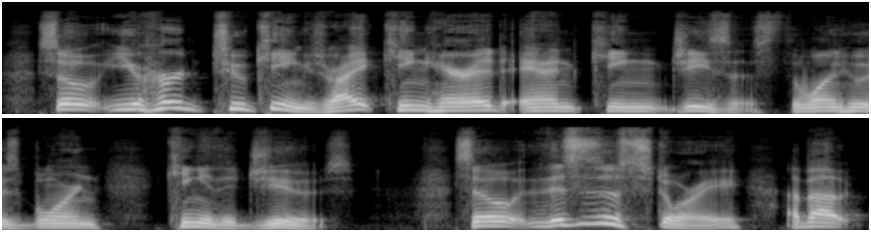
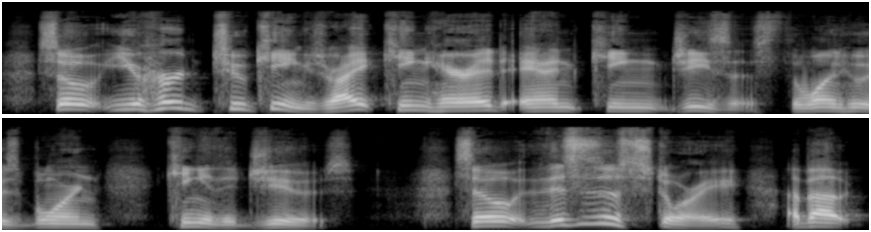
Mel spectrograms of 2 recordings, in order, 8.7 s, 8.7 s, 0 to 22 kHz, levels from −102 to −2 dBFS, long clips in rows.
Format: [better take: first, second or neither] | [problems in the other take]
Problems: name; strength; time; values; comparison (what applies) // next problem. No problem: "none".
first | thin; somewhat; fading below 450 Hz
